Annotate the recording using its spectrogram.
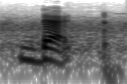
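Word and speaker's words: debt: words as और एक डेट यह डेप्ट नहीं है य ट है इसमें बी साइलेंट होता है ठीक है नेक्स्ट वल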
